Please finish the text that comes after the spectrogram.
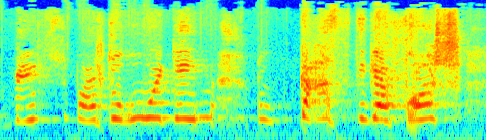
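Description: Casting: fretful storybook princess, very high girlish voice, spoiled, plaintive. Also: flat delivery, moderate pace, darkish tone. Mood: annoyed. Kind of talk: fairy-tale radio play acting.

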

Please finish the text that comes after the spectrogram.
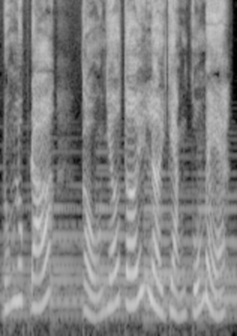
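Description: High-voiced, expressive woman narrator. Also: normal speed. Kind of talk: scripted fairy-tale narration. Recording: music behind the voice.

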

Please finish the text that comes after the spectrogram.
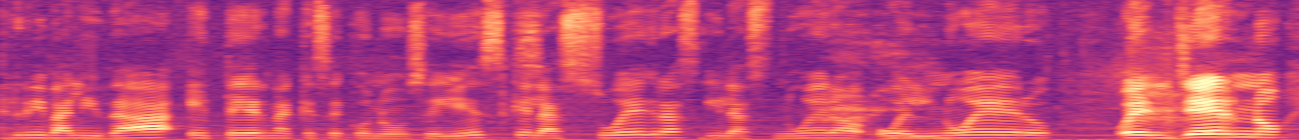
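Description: Female co-host, brisk and curious, mid pitch, faint music behind. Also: fairly even intonation. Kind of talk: TV talk show hosting.

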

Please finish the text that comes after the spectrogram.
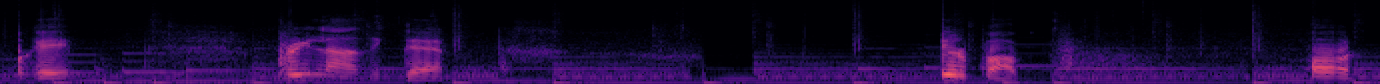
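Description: A man's voice: fairly high pitch, lively intonation, takes it slowly, a bit bright. A young man, a student pilot making cockpit checklist callouts on a headset. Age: young adult. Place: small plane cockpit in flight. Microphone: aviation headset boom mic. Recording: muffled aviation headset intercom, music behind.

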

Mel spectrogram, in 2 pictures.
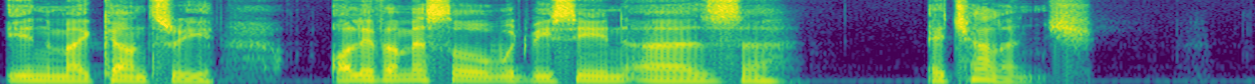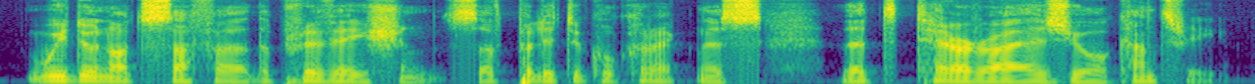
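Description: A man playing a slow, stately Saudi sheikh. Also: mid-range voice, vocal fry, dry recording, clean studio sound. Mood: courtly, measured. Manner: formal, measured, deliberate. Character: wealthy, powerful Saudi sheikh, courteous and subtly menacing.

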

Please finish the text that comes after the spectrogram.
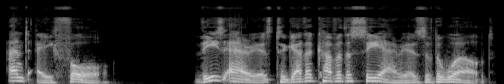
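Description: Dry, low-pitched man narrating instructions. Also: dry recording.

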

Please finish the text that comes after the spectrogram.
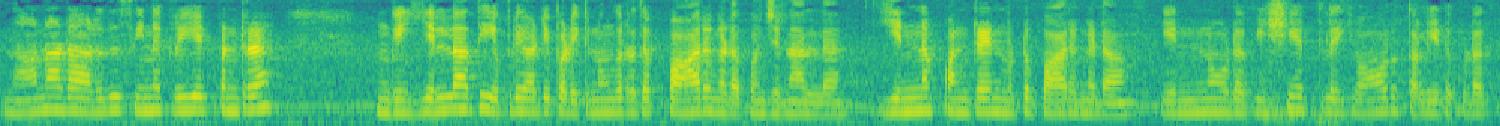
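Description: High-voiced, scheming young daughter-in-law played by a woman. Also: a little fast, noisy background, natural voice. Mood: scheming, menacing. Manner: indignant, contemptuous, muttering threats. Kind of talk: family melodrama acting.

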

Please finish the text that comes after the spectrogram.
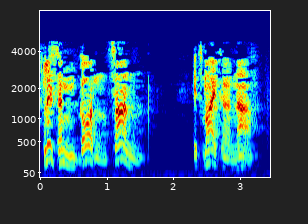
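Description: An actor playing a proud, emotional middle-aged scientist in a vintage radio drama, theatrical and intense. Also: male voice, medium pitch, very animated, slow pace, slight background noise. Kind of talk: 1930s radio acting. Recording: tinny old radio broadcast.

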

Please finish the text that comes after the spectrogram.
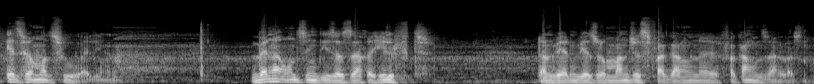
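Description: An actor playing a shrewd, patronising older London chief inspector in a wry, colloquial way, in 1960s radio drama style. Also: male voice, low-pitched, muffled recording. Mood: coaxing, firm. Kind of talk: 1960s German radio crime drama acting. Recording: noisy 1960s radio tape with clicks.

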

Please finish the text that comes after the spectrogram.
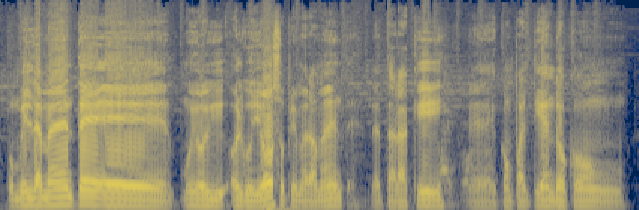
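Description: A man's voice: lowish voice, level tone, unhurried, mellow, soft background music. A Dominican man in his thirties, a guest artist chatting humbly in a radio studio, with lots of fillers and restarts. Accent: Dominican Spanish. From Dominican Republic. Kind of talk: casual interview chat. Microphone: desk mic with headphones.

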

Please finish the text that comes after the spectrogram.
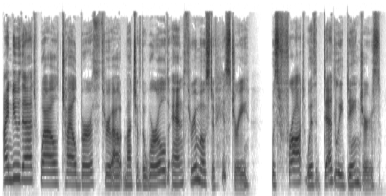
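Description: A middle-aged American woman reading her own personal memoir as an audiobook in a measured, articulate way. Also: on the low side, fairly bright tone, no room sound, clean studio sound. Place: dry recording studio.

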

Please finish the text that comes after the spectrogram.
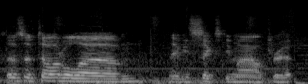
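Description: A man's voice: mid-range voice, moderate pace, creaky, far from the mic, over music. A middle-aged man casually recounting a sailing trip as a vlog host, recorded in a small boat cabin. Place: small wood-panelled sailboat cabin.

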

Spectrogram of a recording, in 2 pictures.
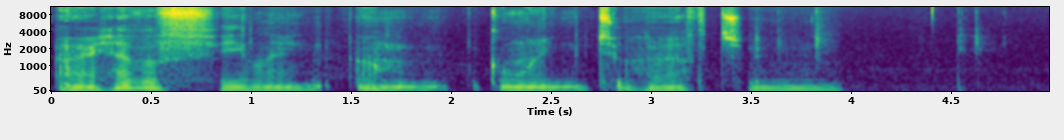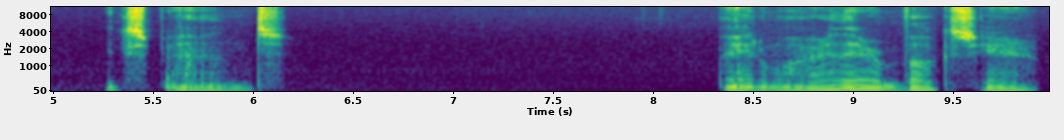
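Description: Very deep, soft-spoken male ASMR gamer. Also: steady tone, slightly rough, no room sound. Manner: murmured, unhurried, reading on-screen text aloud. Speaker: gaming channel host.

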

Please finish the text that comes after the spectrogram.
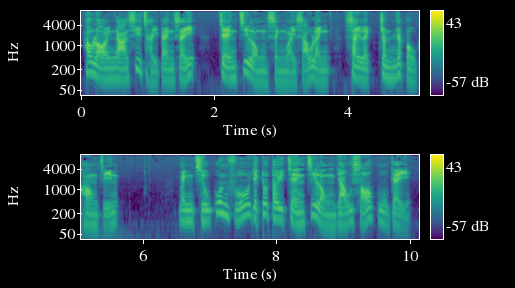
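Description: A man's voice: lowish voice, big pitch swings, measured pace, fairly bright tone, no room sound, studio quality. A man with a Hong Kong Cantonese accent narrating a scripted history radio drama.

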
